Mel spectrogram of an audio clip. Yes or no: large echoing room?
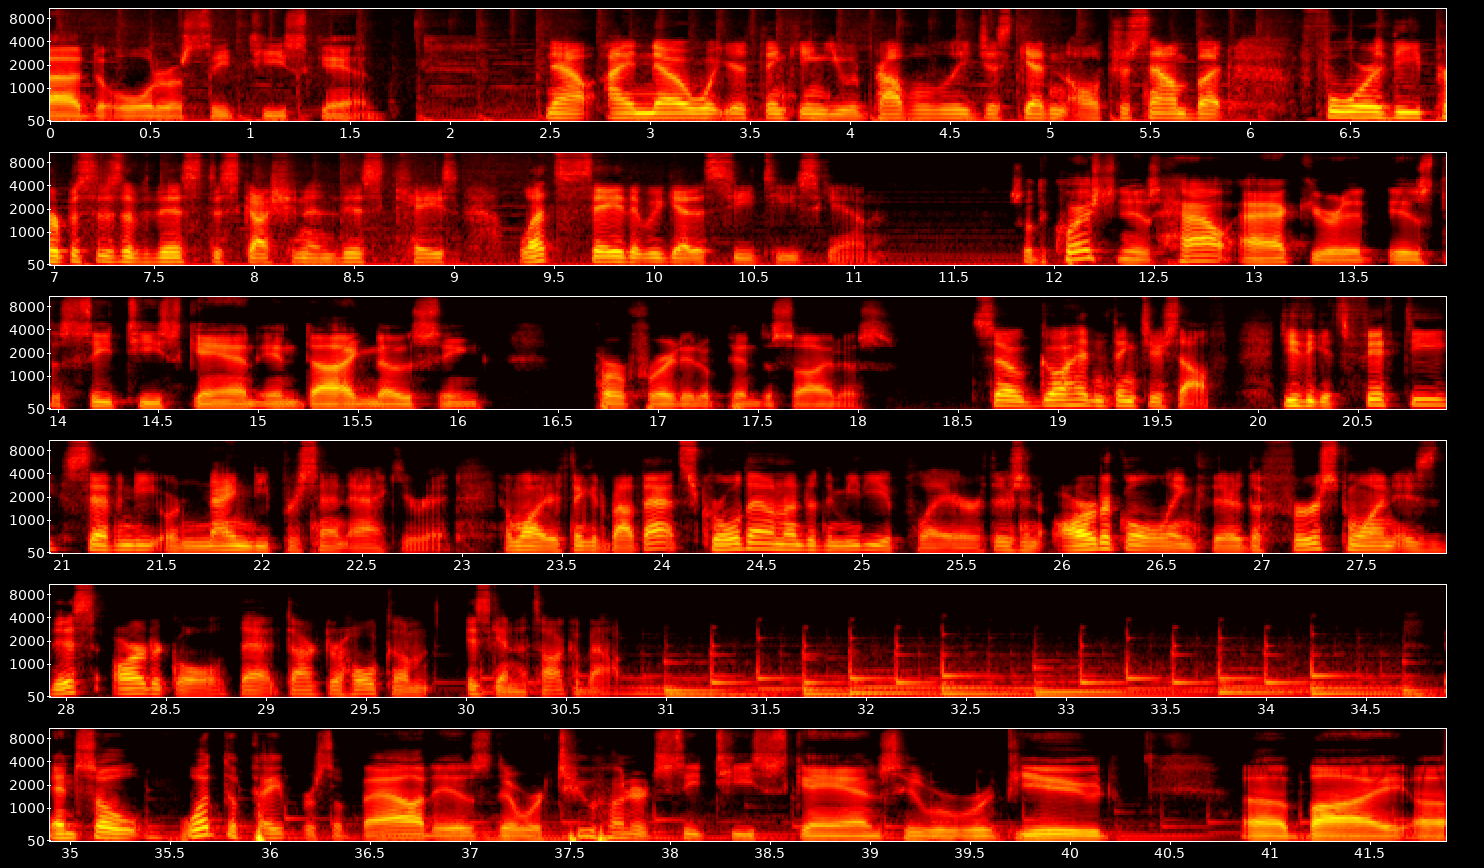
no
